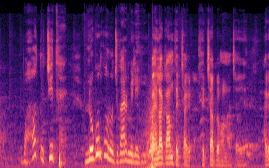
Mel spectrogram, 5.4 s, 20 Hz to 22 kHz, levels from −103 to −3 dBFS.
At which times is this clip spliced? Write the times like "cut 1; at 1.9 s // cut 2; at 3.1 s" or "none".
cut 1; at 2.9 s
